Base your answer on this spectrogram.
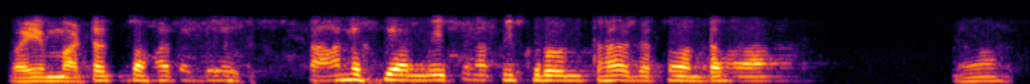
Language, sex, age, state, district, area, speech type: Sanskrit, male, 45-60, Karnataka, Bangalore Urban, urban, conversation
